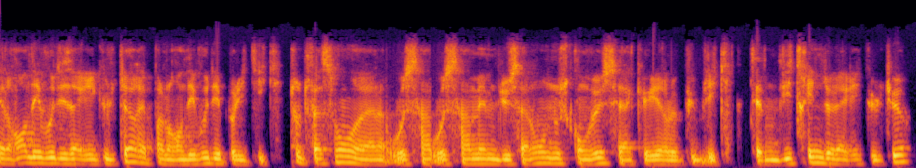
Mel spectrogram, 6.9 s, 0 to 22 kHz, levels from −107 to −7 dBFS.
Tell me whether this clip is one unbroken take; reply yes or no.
no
